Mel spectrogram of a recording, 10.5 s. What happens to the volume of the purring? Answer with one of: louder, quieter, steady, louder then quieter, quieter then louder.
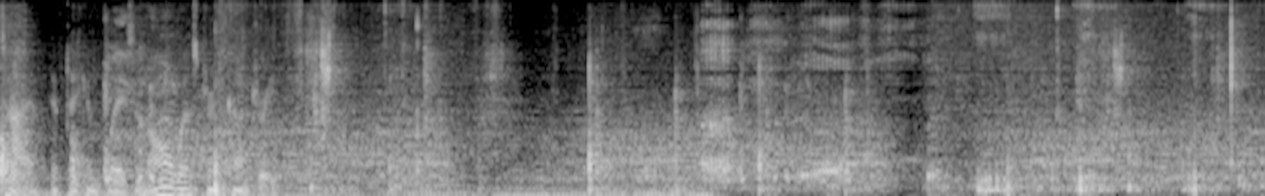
louder.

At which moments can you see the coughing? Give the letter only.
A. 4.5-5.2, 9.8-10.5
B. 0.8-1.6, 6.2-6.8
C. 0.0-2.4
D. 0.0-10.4
B.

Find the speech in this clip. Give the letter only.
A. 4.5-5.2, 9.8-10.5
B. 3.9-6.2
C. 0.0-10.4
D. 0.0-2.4
D.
